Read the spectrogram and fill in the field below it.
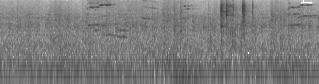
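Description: A metal cabinet door creaks open.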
